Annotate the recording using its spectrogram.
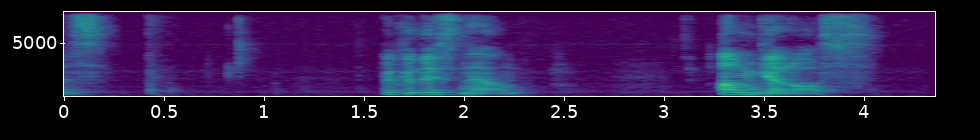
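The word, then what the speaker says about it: ἄγγελος: In all cases, the first gamma is pronounced at the back of your mouth as an ng sound. Let's do some pronunciation practice, having learned this. Look at this noun. Angelos, angelos, angelos, meaning messenger.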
